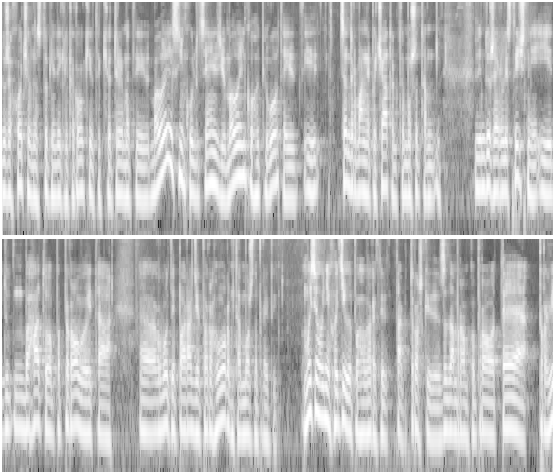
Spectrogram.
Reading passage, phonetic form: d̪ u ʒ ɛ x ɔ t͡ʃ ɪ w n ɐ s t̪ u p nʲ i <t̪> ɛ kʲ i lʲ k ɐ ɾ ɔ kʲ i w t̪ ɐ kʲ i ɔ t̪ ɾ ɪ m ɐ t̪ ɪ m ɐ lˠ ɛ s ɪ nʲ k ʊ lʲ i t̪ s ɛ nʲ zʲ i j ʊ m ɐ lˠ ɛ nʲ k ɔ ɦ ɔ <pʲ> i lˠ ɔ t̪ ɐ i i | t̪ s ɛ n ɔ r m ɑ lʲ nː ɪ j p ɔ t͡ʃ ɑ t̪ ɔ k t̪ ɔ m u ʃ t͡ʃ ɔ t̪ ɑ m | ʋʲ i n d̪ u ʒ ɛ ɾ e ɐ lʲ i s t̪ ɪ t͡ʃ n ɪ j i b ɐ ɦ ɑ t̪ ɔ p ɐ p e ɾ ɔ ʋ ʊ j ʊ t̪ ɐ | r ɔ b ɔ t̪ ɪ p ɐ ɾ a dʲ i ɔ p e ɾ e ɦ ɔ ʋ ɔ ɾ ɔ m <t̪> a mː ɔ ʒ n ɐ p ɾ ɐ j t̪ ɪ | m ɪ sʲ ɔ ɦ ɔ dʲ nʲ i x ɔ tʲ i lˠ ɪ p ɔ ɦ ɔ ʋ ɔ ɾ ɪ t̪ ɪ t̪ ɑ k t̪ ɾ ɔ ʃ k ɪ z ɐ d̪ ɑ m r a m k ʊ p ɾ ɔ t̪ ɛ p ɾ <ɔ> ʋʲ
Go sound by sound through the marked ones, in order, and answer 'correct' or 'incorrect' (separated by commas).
incorrect, correct, correct, correct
